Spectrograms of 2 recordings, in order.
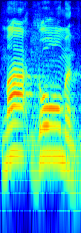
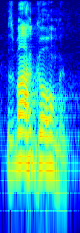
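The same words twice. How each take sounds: First: Booming name drop; name announced with emphasis. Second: Said in the usual way. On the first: Acted. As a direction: Mark Gorman punched out loud and falling. Announcing the famous speaker's name.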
